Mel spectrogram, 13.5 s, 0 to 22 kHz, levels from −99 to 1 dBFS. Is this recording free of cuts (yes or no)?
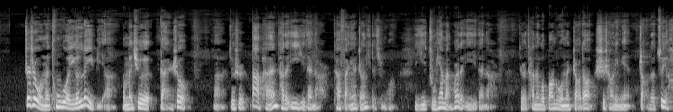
yes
